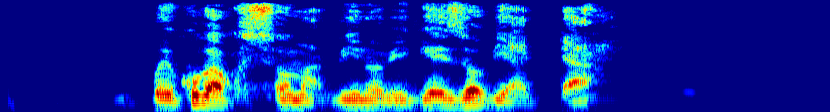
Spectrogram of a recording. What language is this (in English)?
Ganda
